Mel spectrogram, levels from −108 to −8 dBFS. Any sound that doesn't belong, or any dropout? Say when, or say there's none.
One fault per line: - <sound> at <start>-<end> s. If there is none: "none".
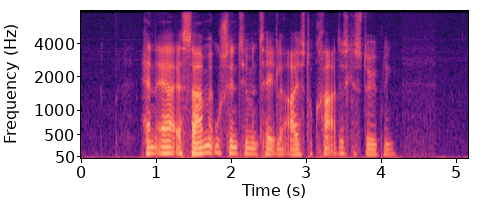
none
